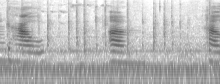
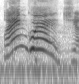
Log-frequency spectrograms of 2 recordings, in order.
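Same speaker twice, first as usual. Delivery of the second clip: scolding shout; 12 semitones higher, 11 dB louder than usual. Acted. Scolding someone for swearing.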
